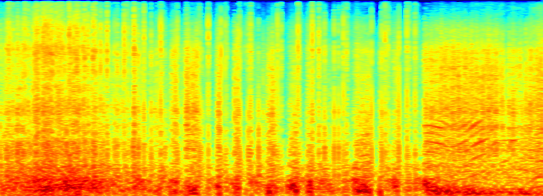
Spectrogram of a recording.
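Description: A pyrotechnic castillo's fireworks going off: a dense, rapid crackle of small bangs over a low rumble, thinning out about four seconds in.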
